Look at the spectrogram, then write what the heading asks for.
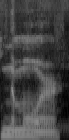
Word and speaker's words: Namor: It's pronounced Namor, as in I don't want to watch no more of this.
